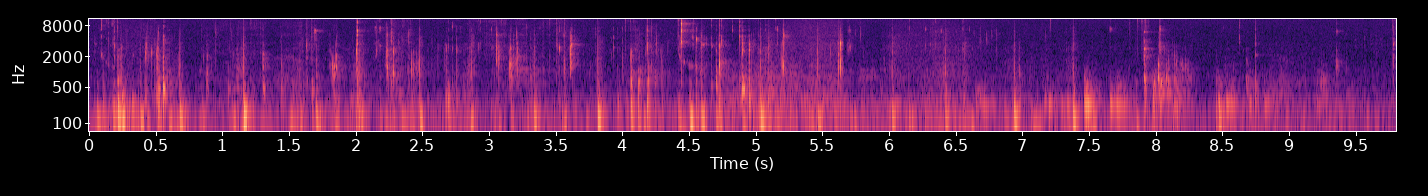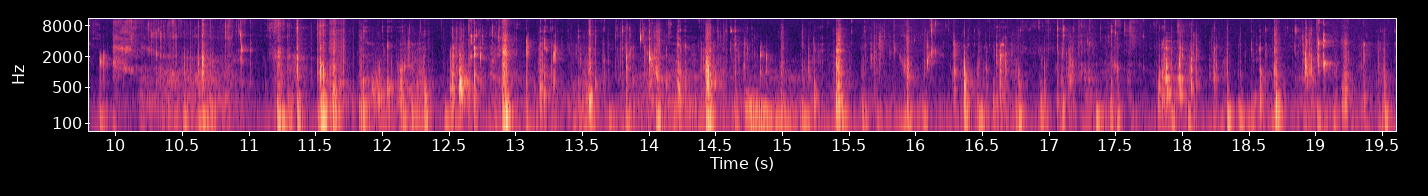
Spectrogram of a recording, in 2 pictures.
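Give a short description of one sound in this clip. Chopsticks tap against a plate.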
